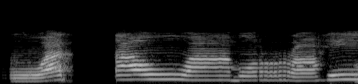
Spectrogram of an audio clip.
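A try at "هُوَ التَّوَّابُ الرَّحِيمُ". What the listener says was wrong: Kurang, wanya panjang. Huwat tawwa panjang atoh. Huwat tawwabur rahim.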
